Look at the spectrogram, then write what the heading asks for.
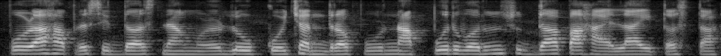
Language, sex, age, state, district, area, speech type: Marathi, female, 30-45, Maharashtra, Wardha, rural, spontaneous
